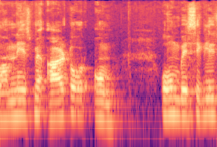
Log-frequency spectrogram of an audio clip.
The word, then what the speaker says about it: ओम: हमने इसमें आर्ट और ओम ओम बेसिकली जो हमारा हिंदू धर्म में ओम है उसका मतलब जो प्रॉपर जो प्रोनाउंसिएशन है उसका है AUM, ओम।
